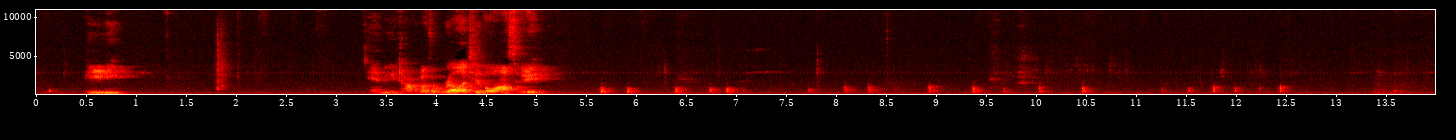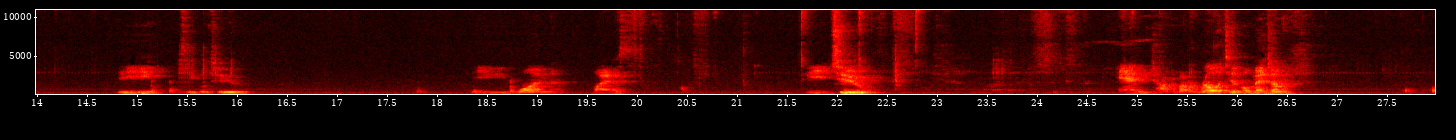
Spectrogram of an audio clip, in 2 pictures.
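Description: A man speaks in bursts in a lecturing tone, with a slight room echo.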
